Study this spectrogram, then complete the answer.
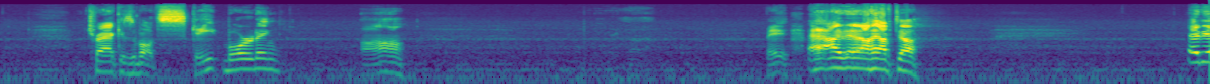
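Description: A middle-aged man talks with animation into a close microphone, with pauses.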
